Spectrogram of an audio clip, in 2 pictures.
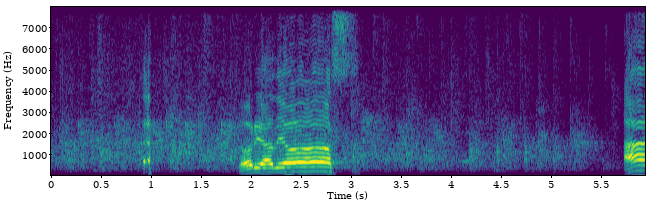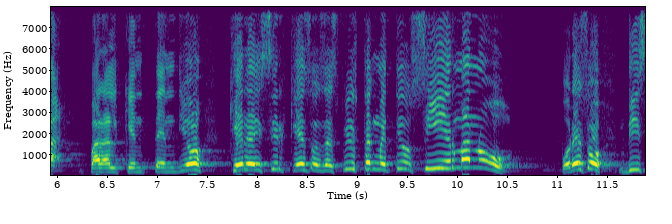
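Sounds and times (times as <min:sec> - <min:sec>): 
audience clapping: 0:00.0 - 0:06.1
laughter: 0:00.8 - 0:01.3
speech: 0:01.9 - 0:03.2, 0:05.7 - 0:11.8.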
